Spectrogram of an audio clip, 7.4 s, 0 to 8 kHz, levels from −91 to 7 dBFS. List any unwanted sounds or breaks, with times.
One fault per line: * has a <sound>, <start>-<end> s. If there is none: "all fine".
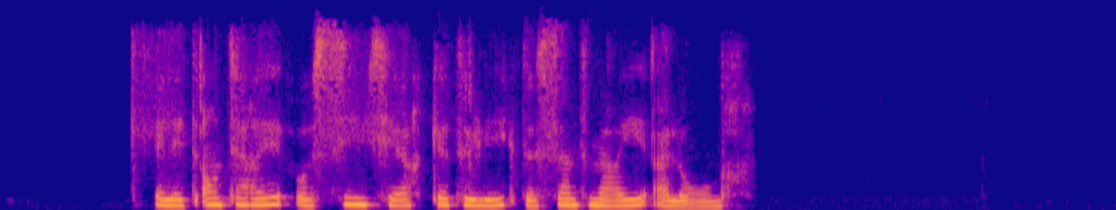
all fine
